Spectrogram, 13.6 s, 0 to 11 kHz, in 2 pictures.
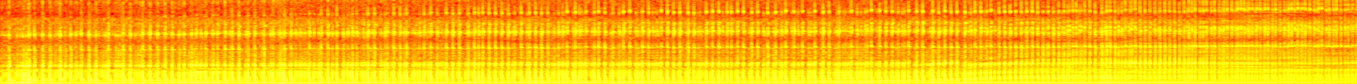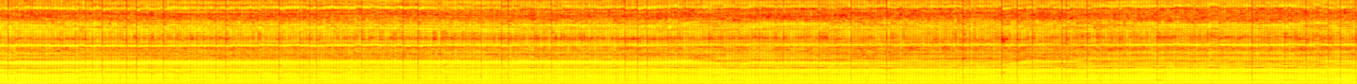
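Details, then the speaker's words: Enya 40 TV Model 6002 glow engine during break-in heat cycles, run at full throttle on a warm day in the upper 70s. Buzzing, uneven burble with the pitch lifting then settling. Deliberately kept rich in four-stroke mode for break-in. "So I am just going by running it at full throttle and keeping it at that burbling four stroke period."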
